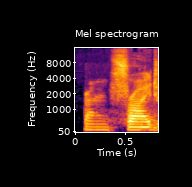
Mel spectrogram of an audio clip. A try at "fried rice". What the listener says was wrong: Fry chứ không phải phai. Fried. Fried. Fried rice.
